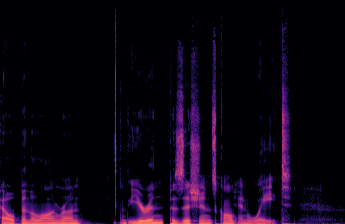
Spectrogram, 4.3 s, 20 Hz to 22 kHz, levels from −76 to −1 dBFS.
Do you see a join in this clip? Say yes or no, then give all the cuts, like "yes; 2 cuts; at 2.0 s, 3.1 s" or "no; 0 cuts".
yes; 3 cuts; at 1.6 s, 2.0 s, 2.9 s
